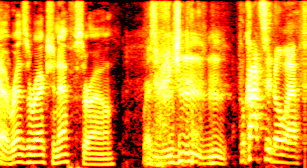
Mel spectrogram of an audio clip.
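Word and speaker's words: 復活のF: Fukatsu no F.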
